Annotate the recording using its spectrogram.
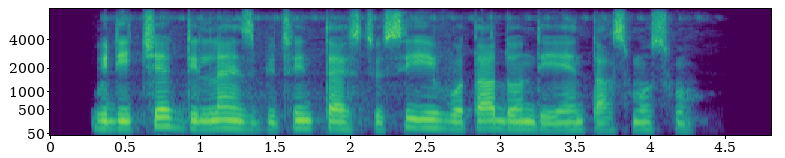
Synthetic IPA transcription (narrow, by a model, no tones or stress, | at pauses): widet͡ʃɛk̚dilãɪ̃ns̬bitwĩntaɪstusiifwɔtadɔ̃ndeɛ̃ntasmɔsmɔ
